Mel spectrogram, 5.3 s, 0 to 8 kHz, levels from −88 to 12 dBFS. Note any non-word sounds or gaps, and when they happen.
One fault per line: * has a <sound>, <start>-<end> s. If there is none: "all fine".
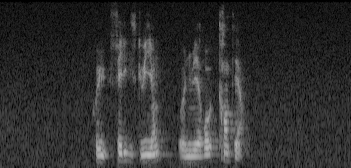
all fine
